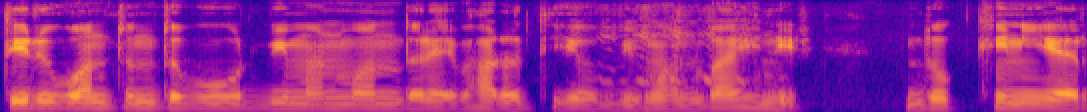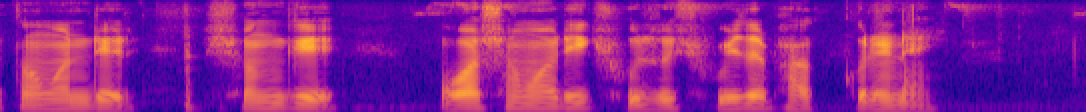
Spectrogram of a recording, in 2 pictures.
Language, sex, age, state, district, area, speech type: Bengali, male, 18-30, West Bengal, Birbhum, urban, read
